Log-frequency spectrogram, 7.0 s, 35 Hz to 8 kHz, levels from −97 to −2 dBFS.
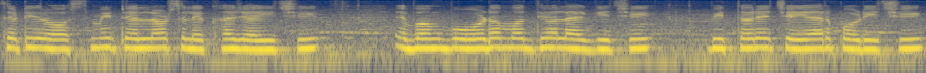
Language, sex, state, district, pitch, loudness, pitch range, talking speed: Odia, female, Odisha, Nuapada, 220 Hz, -12 LUFS, 215-230 Hz, 105 wpm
